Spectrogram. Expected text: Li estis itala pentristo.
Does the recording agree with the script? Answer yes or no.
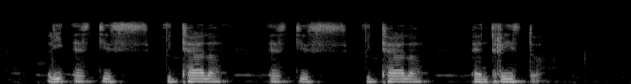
no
